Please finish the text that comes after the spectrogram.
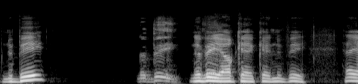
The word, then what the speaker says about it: Nabih: Nabih.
